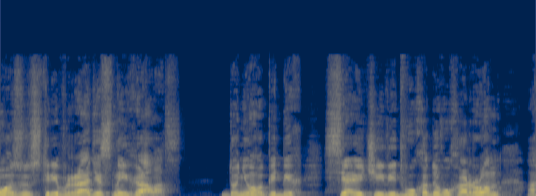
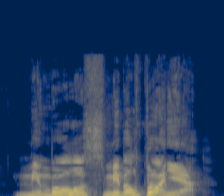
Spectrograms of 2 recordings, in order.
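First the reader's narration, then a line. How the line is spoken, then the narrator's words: Shouted. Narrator (Ukrainian): крикнув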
